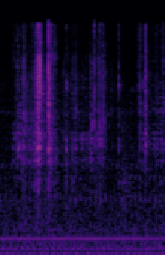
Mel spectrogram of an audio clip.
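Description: Paper muffin cups crinkling briefly as fudge squares are pressed into them on a plate, a short rustle about half a second in, over a faint steady hum.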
